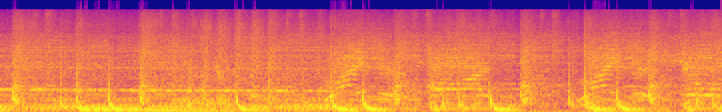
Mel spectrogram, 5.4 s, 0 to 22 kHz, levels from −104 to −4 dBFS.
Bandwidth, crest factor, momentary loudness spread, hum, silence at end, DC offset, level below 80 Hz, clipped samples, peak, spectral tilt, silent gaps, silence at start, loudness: 16.5 kHz; 10 dB; 3 LU; none; 0 s; under 0.1%; -16 dBFS; 0.4%; 0 dBFS; -5 dB/octave; none; 0 s; -11 LUFS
